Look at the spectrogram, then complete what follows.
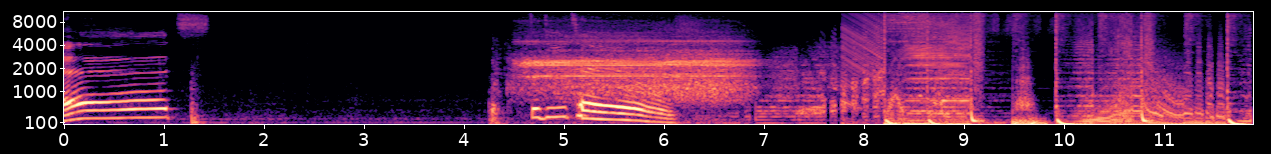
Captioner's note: score sound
